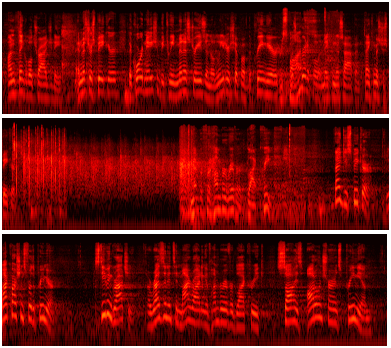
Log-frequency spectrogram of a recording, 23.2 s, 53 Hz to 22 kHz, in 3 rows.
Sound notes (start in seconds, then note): 11.6 applause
